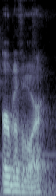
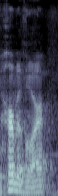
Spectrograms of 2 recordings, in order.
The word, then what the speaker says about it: herbivore: eat plants you're herbivore some people don't pronounce the h herbivore i do herbivore meaning you eat herbs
